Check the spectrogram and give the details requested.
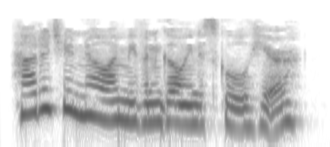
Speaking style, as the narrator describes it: Cam sighed

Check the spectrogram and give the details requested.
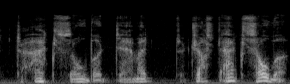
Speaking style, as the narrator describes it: they began to admonish each other in aromatic whispers

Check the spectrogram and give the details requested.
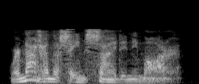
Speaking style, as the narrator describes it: Blake said harshly

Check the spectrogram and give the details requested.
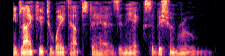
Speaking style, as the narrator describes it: the girl purred

